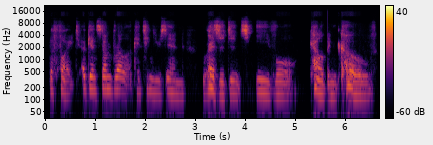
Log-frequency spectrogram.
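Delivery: big, dramatic promo announcer voice. Reading a book preview aloud in best announcer voice. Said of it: "in my best announcer voice".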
